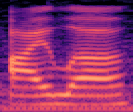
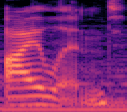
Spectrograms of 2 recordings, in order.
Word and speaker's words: Isla: Isla, like I can see the beautiful island.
